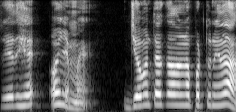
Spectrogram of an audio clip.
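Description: A woman with a high pitch speaks at a very fast pace in a very clean recording with a silent background. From La Vega, Dominican Republic. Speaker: podcast co-host. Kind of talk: casual chat.

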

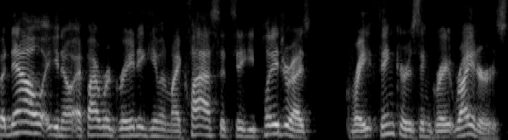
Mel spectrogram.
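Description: An ordinary speaking voice from a man with an American accent, fairly quick and lively in intonation. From Minnesota. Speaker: author and English professor. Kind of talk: interview.

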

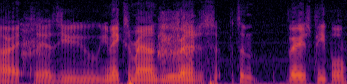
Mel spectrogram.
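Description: Ordinary pitch variation in plain reading aloud

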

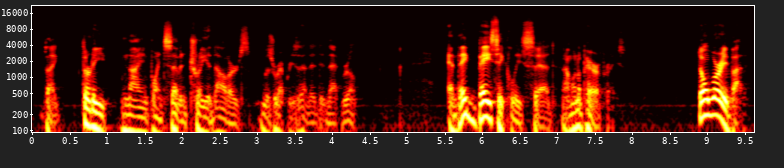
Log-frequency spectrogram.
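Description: Speaking with an American accent, a man uses a very deep, low voice with vocal fry, lively intonation, big swings in loudness, a fairly slow pace, and long, frequent pauses. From Indiana, Muncie. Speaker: retired broadcaster and storyteller. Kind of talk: casual interview chat.

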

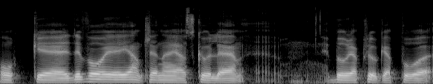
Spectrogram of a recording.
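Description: Using a normal speaking voice, a man talks at a moderate pace and fairly low pitch, with fairly even intonation and very even loudness. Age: 40s. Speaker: fund manager. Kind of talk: interview.

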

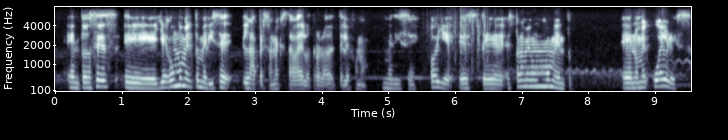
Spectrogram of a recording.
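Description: Noticeable background noise accompanies a woman with a fairly low pitch. She speaks at a moderate pace with lively intonation. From Guadalajara, Mexico. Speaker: caller. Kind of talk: storytelling. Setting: phone call.

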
